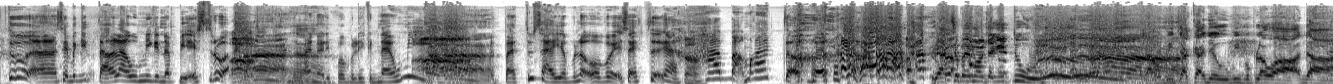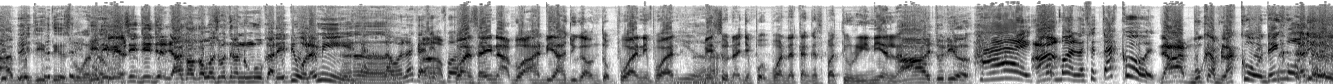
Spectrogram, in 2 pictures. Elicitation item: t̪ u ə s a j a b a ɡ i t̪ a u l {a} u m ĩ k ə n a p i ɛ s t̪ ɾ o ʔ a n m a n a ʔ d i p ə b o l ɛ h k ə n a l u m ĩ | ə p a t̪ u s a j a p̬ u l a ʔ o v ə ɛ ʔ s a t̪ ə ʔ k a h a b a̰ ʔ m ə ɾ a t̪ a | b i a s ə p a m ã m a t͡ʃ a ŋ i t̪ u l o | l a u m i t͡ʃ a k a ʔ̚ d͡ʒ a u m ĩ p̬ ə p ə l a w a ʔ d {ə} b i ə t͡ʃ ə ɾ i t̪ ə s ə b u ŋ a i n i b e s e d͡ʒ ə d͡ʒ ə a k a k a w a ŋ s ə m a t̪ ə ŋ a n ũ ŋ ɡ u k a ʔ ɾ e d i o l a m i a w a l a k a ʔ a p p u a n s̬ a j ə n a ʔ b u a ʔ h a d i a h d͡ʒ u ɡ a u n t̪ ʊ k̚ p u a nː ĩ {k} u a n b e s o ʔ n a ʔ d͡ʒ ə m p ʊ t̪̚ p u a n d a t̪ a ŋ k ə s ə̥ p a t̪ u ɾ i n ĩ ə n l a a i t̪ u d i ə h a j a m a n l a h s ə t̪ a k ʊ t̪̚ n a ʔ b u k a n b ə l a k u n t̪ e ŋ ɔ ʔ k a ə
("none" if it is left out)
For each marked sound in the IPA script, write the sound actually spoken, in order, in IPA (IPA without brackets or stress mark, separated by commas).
a, a, p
